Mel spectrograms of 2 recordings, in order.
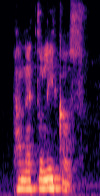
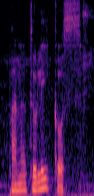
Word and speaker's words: Panaitolikos: Um, ja, men livet går vidare och eh, den grekiska klubben Panaitolikos är... Ja. Jag har förmodligen inget vidare uttal. Eh, vill du sätta uttalet här? Panetolikos. Panetolikos. Okej. – Okay. Ja, nära.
